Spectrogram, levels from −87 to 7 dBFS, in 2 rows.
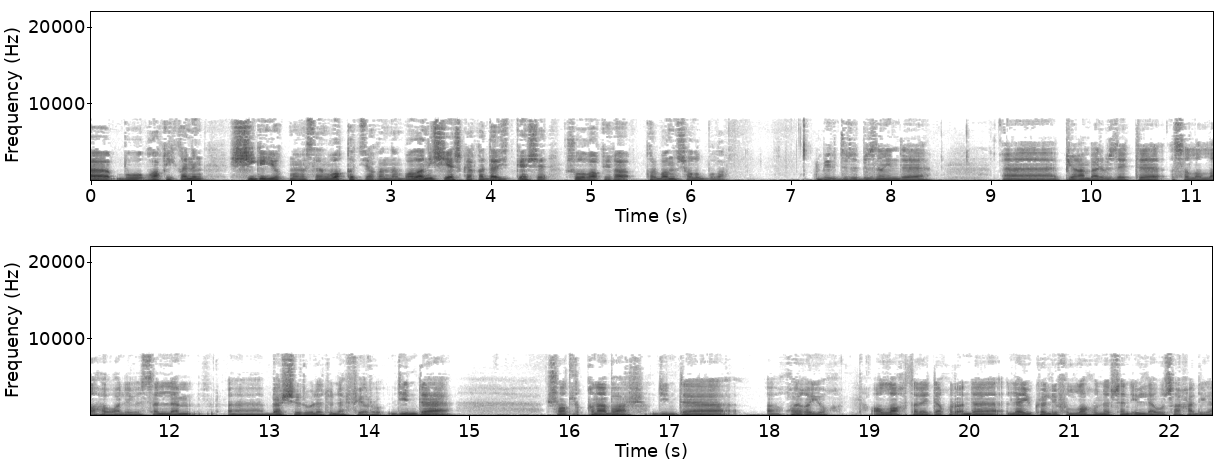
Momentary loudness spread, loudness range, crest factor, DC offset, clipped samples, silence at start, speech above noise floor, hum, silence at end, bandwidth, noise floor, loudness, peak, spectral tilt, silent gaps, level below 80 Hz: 9 LU; 6 LU; 18 dB; under 0.1%; under 0.1%; 0 s; 20 dB; none; 0 s; 8.4 kHz; -44 dBFS; -25 LUFS; -6 dBFS; -6 dB/octave; none; -34 dBFS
